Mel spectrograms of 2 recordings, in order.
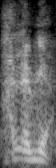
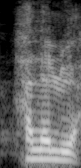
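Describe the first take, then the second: First: It is said at a quicker pace. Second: It is said at a moderate pace.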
